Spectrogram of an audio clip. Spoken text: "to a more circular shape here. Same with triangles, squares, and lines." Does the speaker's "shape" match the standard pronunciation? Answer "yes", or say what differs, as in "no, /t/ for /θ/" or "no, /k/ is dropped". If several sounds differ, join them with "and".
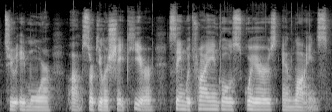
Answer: yes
